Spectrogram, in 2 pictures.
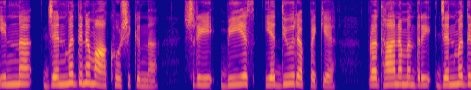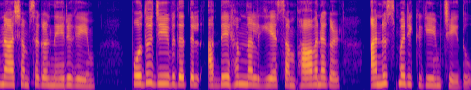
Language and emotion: Malayalam, neutral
